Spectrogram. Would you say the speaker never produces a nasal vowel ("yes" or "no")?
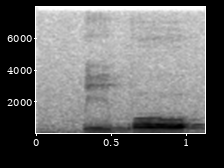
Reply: yes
